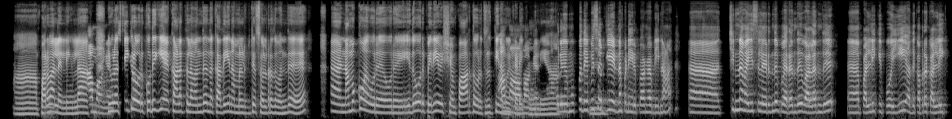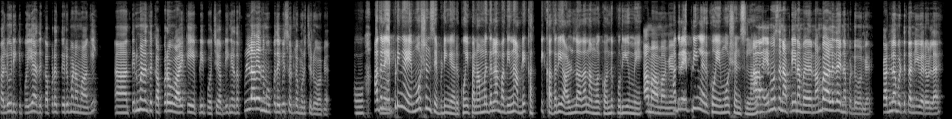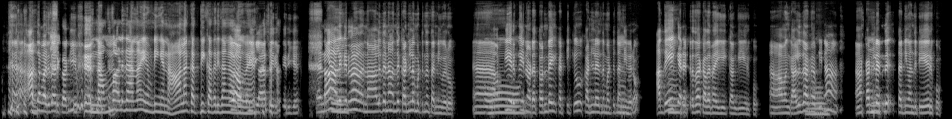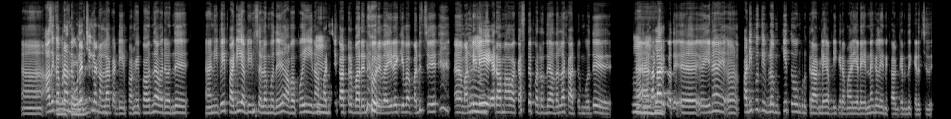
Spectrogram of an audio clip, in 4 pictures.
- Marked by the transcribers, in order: drawn out: "ஆ"; in English: "எமோஷன்"; laugh; breath; laughing while speaking: "அந்த மாதிரி தான் இருக்கும் அங்கயும்"; laugh; other noise; laugh; drawn out: "ஓ!"; chuckle
- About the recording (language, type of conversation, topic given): Tamil, podcast, ஒரு திரைப்படத்தை மீண்டும் பார்க்க நினைக்கும் காரணம் என்ன?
